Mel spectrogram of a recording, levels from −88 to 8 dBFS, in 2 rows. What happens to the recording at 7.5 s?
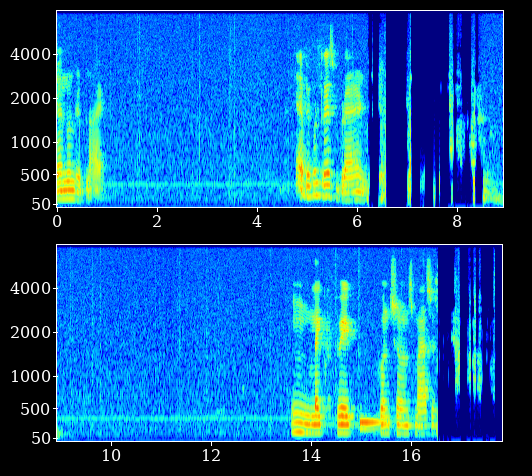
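At 7.5 s the echo canceller has likely run into double talk: with both ends speaking at once, it could not tell the near talker apart from the loudspeaker echo and suppressed both. This is speech suppressed in double talk. From 6.98 s to 8.31 s the talker's speech sinks sharply, at its deepest by around 40 dB, so it nearly disappears before returning at full level.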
